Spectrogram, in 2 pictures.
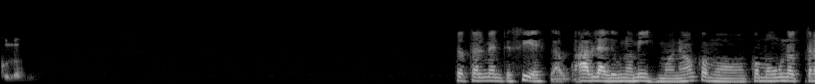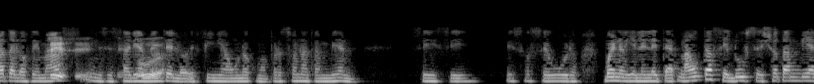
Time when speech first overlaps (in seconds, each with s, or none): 8.6 s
